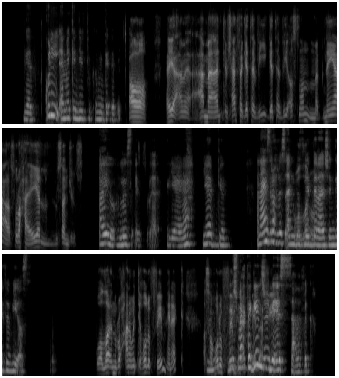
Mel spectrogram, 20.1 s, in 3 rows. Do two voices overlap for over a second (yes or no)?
yes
